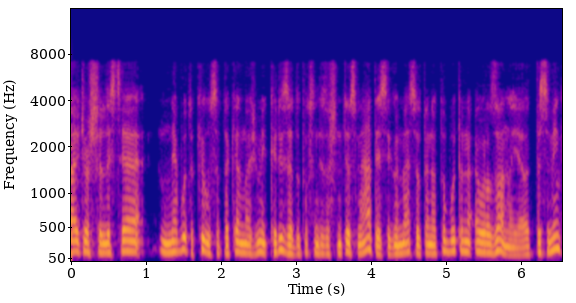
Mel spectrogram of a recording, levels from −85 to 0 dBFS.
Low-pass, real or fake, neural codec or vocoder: 7.2 kHz; fake; codec, 16 kHz, 1.1 kbps, Voila-Tokenizer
